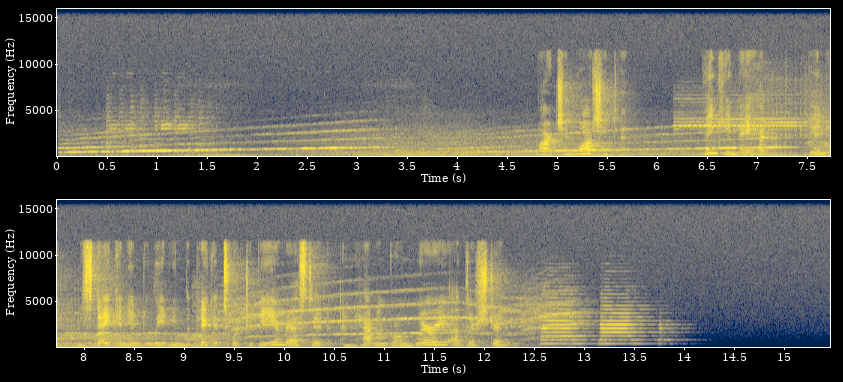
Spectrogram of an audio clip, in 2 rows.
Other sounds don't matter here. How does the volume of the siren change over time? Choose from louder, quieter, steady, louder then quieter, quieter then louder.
quieter.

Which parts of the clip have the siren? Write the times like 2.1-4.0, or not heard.
0.0-12.9.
